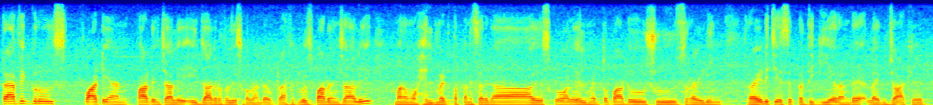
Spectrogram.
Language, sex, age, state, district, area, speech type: Telugu, male, 18-30, Andhra Pradesh, Sri Satya Sai, urban, spontaneous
